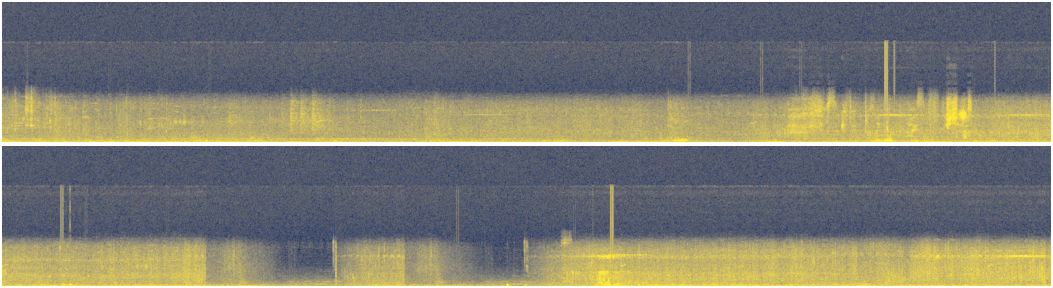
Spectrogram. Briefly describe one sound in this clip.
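Wind howls in a snowstorm.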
